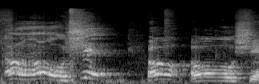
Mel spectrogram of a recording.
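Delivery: high alarmed cry of oh shit; panicked high squeal; startled yelp. Real, not acted. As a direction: yelp it as the head comes out. Snake head emerging from log.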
